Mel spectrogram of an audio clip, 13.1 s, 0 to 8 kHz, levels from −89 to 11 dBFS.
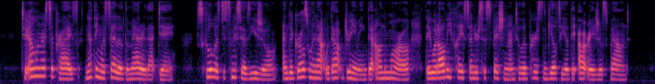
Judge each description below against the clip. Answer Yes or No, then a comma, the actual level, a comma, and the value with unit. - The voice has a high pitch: Yes, high, 205 Hz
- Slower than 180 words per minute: No, average, 195 wpm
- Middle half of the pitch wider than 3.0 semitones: Yes, average, 3.8 semitones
